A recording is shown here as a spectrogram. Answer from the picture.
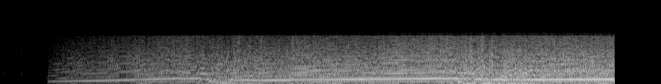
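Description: A car engine starts up and accelerates at the Denver airport, its low growl rising in pitch and swelling steadily louder as the vehicle pulls away, continuous with no voices.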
